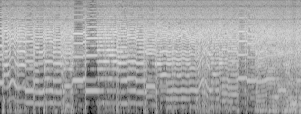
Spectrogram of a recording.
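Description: Eight-string electric violin playing a melodic improvised line of held notes, with a pitch slide about four seconds in and a lower repeating part coming in near the end.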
